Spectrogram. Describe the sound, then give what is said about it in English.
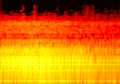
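A car engine hums steadily as the car drives off, a mid-pitched drone over a low rumble that holds even and then eases slightly quieter toward the end. “We got into his car and drove off to the insurance office.”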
